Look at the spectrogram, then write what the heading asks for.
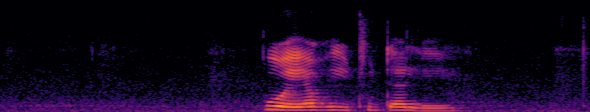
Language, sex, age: Southern Sotho, female, 22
